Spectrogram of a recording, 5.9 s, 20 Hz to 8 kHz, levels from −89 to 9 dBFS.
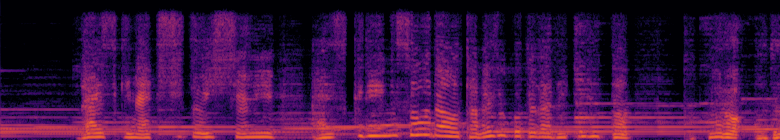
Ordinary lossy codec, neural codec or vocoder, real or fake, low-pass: Opus, 64 kbps; codec, 32 kHz, 1.9 kbps, SNAC; fake; 7.2 kHz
